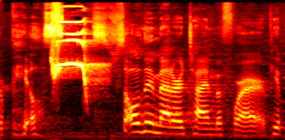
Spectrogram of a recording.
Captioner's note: screams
